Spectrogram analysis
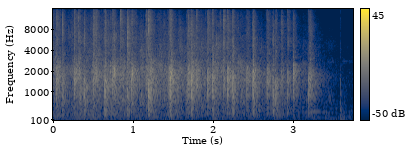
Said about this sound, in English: Big round of applause for Elf Karen.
